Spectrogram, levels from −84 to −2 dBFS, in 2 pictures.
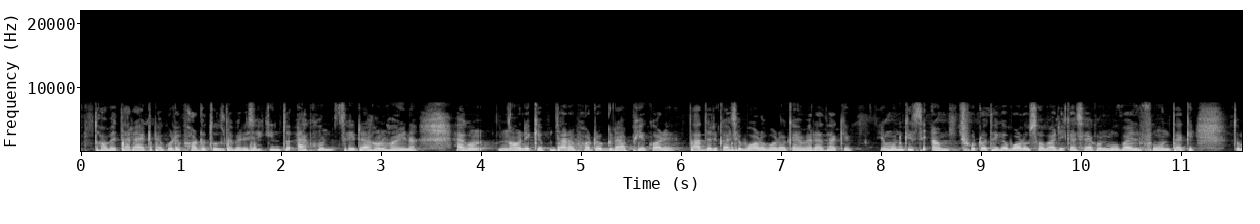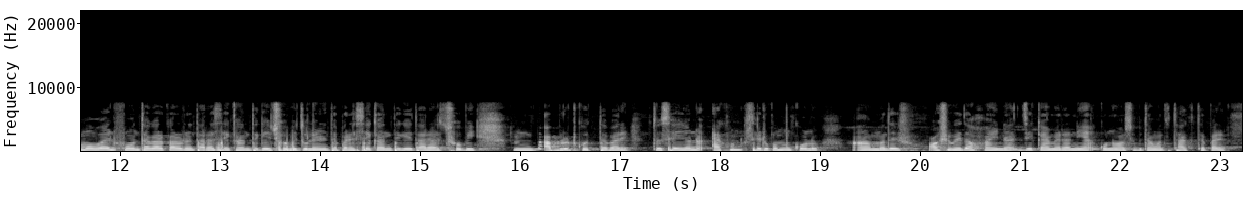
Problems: constant background noise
